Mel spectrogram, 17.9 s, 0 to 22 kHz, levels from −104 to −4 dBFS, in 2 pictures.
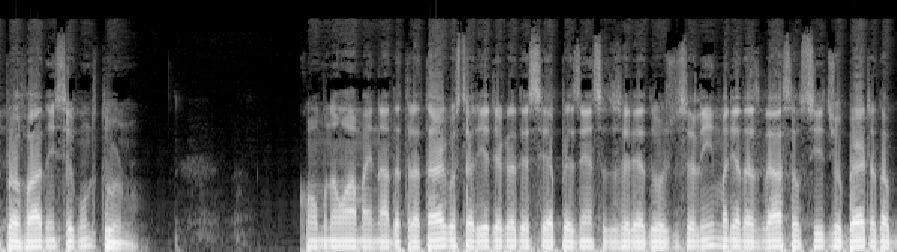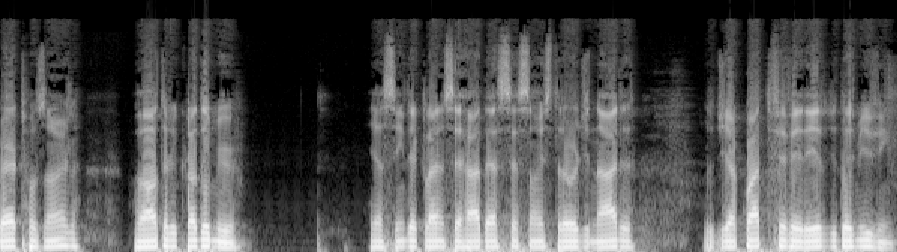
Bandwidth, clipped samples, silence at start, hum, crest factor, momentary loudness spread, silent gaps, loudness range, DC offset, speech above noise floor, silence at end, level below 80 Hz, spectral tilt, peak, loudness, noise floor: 10.5 kHz; under 0.1%; 0 s; none; 12 dB; 6 LU; none; 4 LU; under 0.1%; 58 dB; 0.05 s; -28 dBFS; -8 dB/octave; 0 dBFS; -12 LUFS; -69 dBFS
